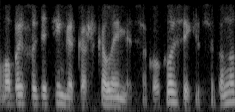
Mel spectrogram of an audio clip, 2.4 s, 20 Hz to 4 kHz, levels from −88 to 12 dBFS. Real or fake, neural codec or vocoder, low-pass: real; none; 3.6 kHz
